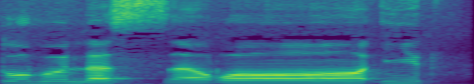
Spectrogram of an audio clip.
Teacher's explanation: وقفاً میں اس دوسری را کو باریک پڑھیں گے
